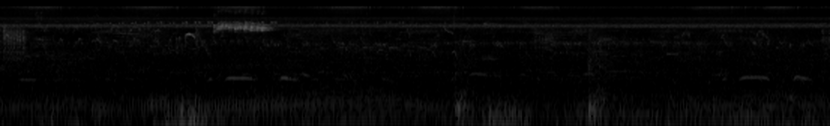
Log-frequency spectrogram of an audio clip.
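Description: Near silence: quiet pond-side ambience with faint, short bird calls repeating every second or two and a brief high chirp about three seconds in, plus a few soft low rumbles.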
